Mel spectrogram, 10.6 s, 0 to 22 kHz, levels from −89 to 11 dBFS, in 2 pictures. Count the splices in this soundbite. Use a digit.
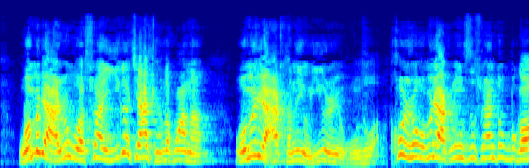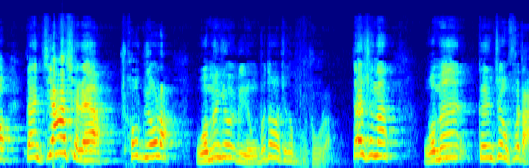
0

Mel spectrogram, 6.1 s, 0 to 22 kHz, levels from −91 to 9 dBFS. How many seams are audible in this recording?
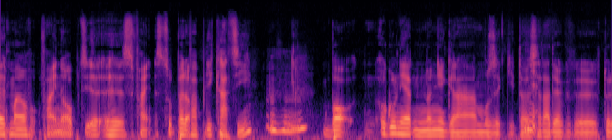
2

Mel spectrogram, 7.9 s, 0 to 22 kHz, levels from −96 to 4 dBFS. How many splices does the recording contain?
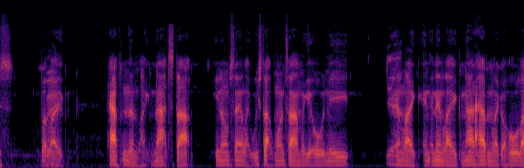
1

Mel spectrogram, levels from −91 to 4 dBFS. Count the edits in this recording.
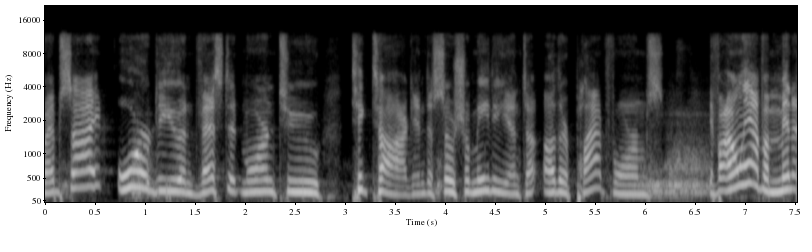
0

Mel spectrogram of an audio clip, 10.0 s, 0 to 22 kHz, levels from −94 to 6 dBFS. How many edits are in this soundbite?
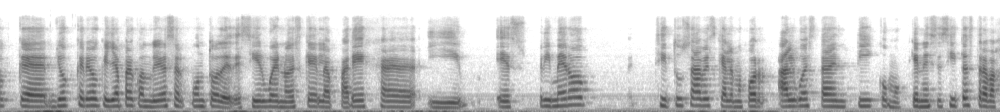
1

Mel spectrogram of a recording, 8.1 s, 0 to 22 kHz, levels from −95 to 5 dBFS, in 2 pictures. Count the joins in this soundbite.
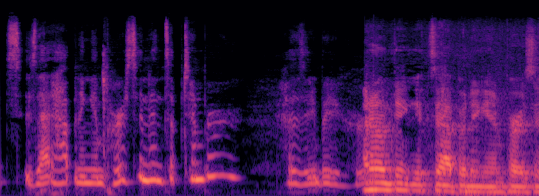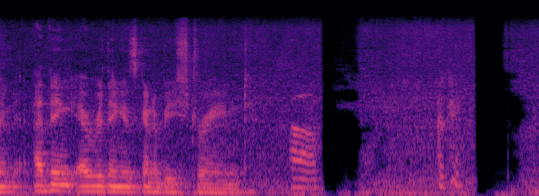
0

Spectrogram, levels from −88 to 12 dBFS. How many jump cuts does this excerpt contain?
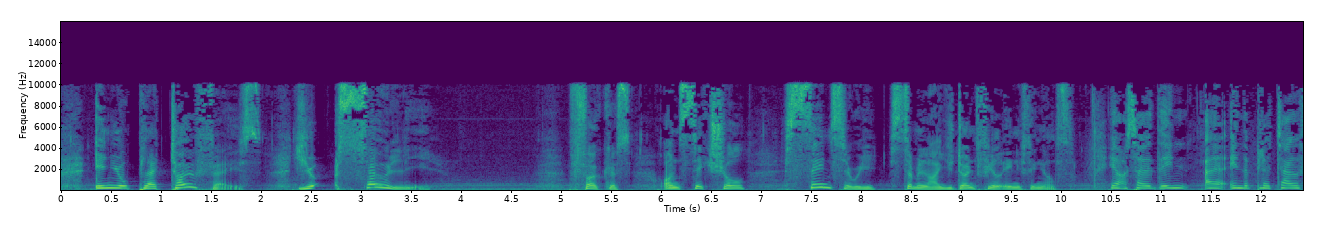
0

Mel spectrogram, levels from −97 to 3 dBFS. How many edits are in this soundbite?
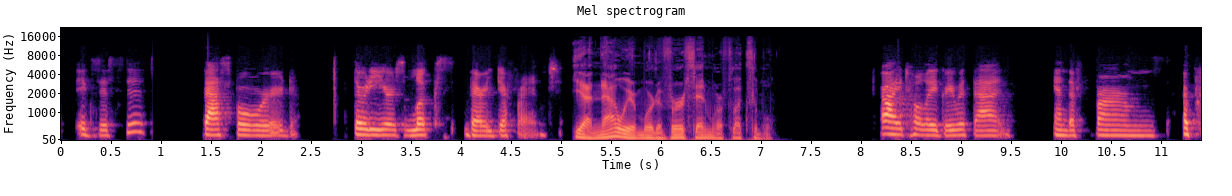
2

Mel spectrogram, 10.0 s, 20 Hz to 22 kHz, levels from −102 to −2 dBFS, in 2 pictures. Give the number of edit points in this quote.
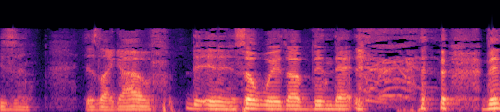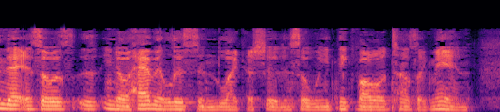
1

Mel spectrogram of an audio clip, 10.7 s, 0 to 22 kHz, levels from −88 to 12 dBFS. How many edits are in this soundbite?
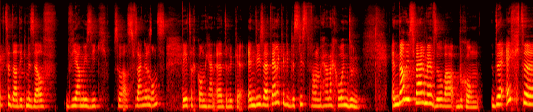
4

